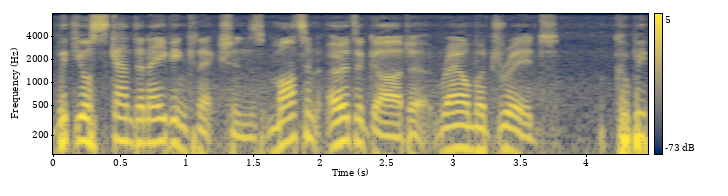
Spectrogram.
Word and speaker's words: Ødegaard: Odegaard.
